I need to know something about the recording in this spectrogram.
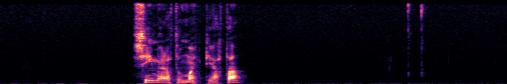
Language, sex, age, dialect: Faroese, male, 36-60, Norðurstreymoy/Eysturoy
